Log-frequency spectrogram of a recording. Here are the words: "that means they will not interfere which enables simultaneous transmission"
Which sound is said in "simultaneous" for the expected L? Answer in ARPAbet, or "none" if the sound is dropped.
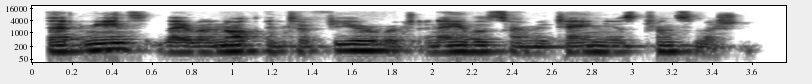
L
